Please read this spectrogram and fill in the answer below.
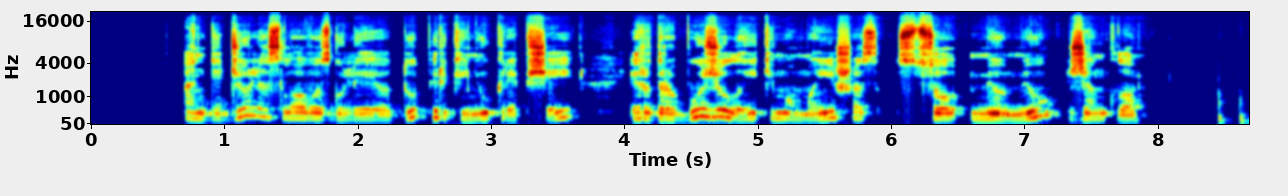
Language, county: Lithuanian, Klaipėda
